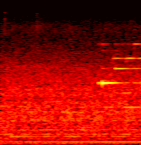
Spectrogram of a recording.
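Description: A short bright chime plays from a tablet's speaker.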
